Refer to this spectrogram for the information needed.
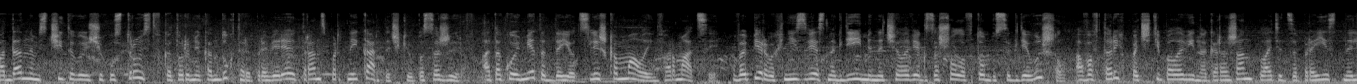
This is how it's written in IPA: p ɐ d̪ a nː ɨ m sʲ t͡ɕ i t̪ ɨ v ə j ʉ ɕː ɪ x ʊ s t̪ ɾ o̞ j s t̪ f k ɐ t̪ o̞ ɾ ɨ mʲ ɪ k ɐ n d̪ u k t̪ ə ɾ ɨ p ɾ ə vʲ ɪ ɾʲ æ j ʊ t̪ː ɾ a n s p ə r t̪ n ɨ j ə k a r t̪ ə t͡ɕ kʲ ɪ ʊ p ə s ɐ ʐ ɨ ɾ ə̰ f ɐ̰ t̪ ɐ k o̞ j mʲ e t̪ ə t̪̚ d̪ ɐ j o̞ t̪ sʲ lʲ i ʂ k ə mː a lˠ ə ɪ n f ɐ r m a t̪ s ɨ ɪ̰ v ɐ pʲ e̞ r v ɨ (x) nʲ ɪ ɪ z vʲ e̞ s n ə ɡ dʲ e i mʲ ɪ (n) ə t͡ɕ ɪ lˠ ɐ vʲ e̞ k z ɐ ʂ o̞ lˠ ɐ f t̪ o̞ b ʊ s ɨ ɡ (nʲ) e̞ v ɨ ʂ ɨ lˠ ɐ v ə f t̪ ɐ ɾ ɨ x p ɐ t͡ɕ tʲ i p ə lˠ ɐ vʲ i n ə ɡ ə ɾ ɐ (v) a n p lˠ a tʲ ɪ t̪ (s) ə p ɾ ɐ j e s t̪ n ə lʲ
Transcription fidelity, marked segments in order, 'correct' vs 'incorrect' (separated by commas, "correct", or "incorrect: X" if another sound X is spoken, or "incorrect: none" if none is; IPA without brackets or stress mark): correct, incorrect: nː, incorrect: dʲ, incorrect: ʐ, incorrect: z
